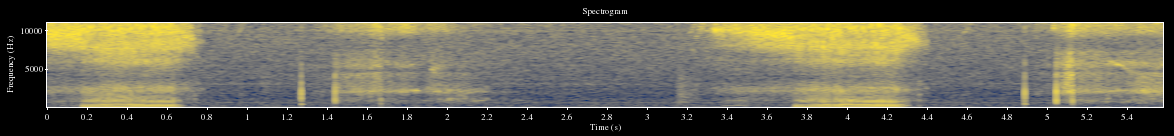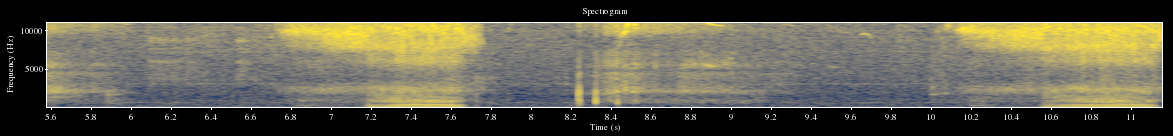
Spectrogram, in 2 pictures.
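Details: Taro, a mild-mannered, nearly toothless rescue cat aged about 10–14, snoring deeply in his sleep; four long, grating snores come at a regular pace, with light ticking sounds between breaths.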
